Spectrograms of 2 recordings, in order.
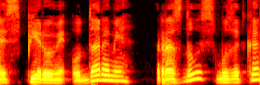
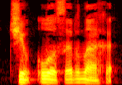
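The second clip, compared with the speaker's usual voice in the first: plain reading voice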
